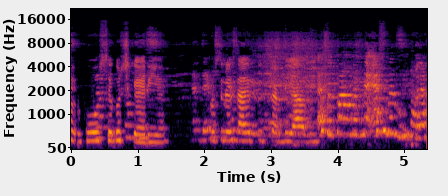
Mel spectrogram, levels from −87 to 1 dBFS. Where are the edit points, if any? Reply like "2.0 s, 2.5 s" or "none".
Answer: none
